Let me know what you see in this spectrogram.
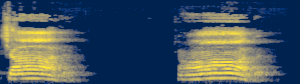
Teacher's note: अब अनुनासिक। अनुनासिक जो मुख और नाक दोनों से प्रयोग होता है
